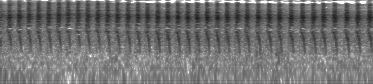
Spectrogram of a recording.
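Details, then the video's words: Rapid, mechanical-sounding chatter from a long-tailed shrike: harsh buzzy pulses repeated very regularly, roughly three to four each second, with no pause. "TENGKEK BUTO Gacor"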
